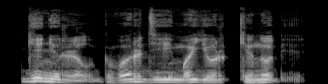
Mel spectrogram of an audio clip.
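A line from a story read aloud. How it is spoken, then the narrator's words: Hoarse voice. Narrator (Russian): хриплым голосом начал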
